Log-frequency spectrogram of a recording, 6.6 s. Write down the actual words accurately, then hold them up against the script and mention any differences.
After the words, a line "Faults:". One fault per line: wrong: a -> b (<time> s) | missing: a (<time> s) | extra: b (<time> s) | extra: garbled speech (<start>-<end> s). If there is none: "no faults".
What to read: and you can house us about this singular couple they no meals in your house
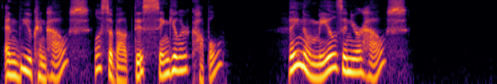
and you can house us about this singular couple they no meals in your house
Faults:
no faults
